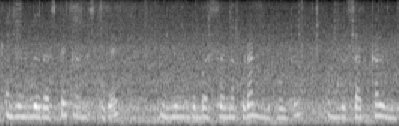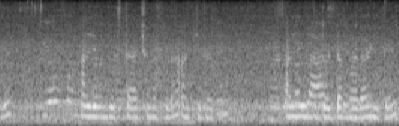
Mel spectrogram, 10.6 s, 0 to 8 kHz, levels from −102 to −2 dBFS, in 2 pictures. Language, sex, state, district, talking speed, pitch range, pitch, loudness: Kannada, female, Karnataka, Dharwad, 130 wpm, 225-245 Hz, 235 Hz, -20 LUFS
